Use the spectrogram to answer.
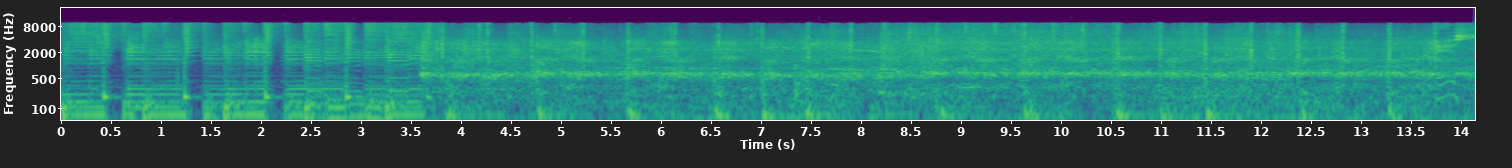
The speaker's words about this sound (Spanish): Afición de Montenegro, es la afición de Montenegro, de la selección de Montenegro, el pasado lunes, coreando el nombre de Andrija Delibasic en el partido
